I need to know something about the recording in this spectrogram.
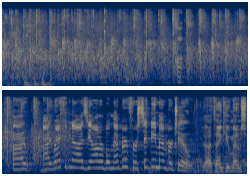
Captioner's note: applause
